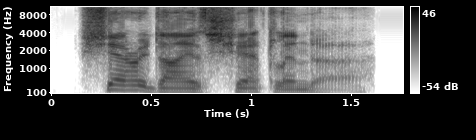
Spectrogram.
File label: "sherardize Shetlander", British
